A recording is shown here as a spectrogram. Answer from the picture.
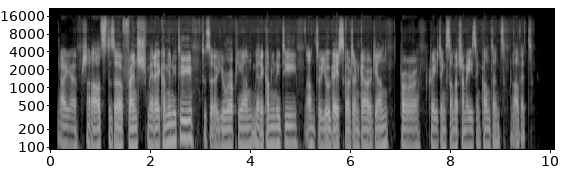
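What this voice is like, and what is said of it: Speaks with an accent. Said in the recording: “his accent”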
